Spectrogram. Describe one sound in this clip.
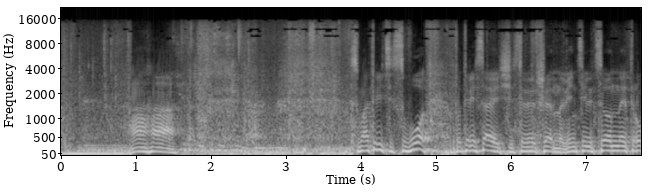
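A man talks with animation close by, his voice echoing off stone walls.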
